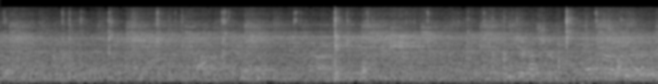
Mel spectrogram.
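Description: Plastic casino chips clacking now and then as they are handled and stacked at a roulette table. A few sharp clicks sound over a steady background of indistinct voices.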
